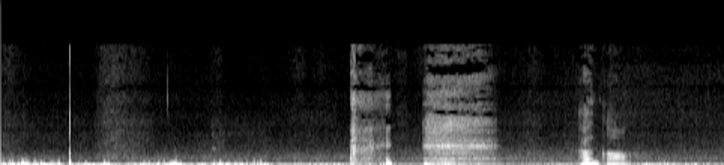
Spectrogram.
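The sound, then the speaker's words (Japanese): Strong wind buffets an outdoor microphone, producing loud, rumbling low-frequency gusts throughout, with a woman speaking briefly over the roar and some sharp rustling bursts. “前回からさ、収録の時にさ、めっちゃ風の音入ってるねみたいな言われた。”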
